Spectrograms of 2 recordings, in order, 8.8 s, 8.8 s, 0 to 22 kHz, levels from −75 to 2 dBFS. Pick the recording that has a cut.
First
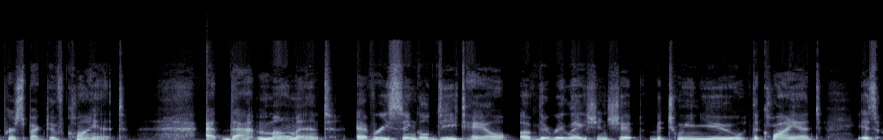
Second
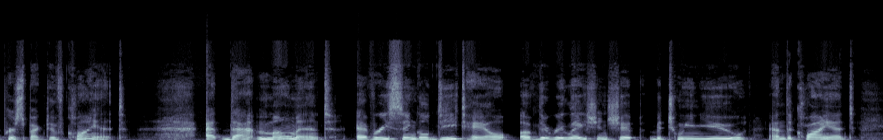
first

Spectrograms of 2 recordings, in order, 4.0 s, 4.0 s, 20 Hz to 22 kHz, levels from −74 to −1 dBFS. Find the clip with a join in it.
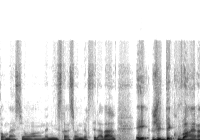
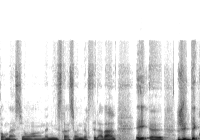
first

